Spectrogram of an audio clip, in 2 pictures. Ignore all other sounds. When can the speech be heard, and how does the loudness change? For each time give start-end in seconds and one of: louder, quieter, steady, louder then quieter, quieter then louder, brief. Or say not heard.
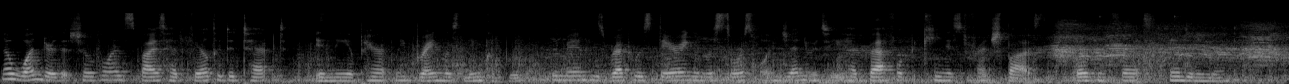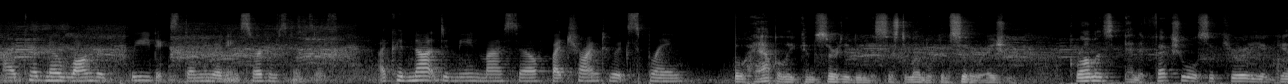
0.0-25.7 steady.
